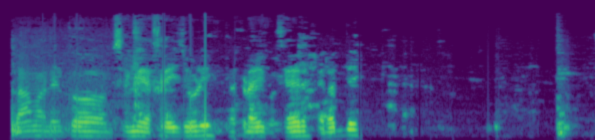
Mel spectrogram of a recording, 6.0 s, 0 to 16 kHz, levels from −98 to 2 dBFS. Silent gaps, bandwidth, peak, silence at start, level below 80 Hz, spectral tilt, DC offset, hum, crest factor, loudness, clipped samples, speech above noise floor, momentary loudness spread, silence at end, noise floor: none; 11 kHz; -4 dBFS; 0.1 s; -64 dBFS; -5 dB/octave; under 0.1%; none; 20 dB; -23 LUFS; under 0.1%; 46 dB; 12 LU; 0.25 s; -68 dBFS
